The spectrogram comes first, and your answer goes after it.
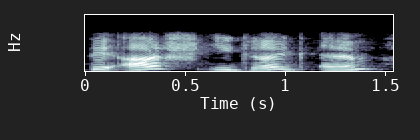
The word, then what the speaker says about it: thym: فانتبهوا بالنسبة للثym يكتب ب THYM وينطق ب thym le thym، وهذا النبات الذي يظهر في الصورة.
